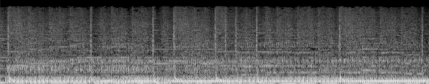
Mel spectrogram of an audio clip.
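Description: BMW F80 M3's twin-turbo inline-six running at the quad exhaust tips, a steady low note that rises a little about a second in and then holds. Electronic music plays over it.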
